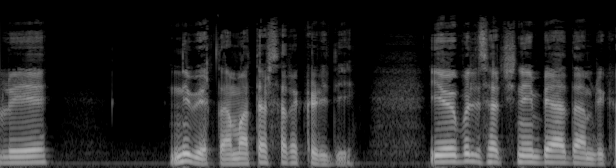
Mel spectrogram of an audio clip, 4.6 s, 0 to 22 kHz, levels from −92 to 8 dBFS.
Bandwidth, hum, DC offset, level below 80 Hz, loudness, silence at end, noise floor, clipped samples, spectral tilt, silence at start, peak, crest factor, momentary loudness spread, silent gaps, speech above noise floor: 14 kHz; none; under 0.1%; -70 dBFS; -30 LUFS; 0.1 s; -68 dBFS; under 0.1%; -5.5 dB/octave; 0 s; -16 dBFS; 14 dB; 10 LU; none; 39 dB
